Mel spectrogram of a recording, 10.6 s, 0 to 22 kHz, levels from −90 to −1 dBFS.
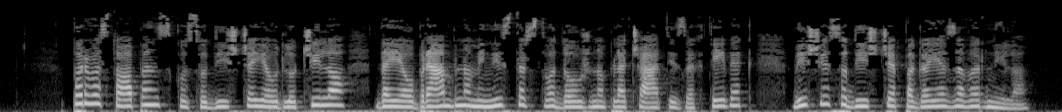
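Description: From start to finish the speech is dull and smeared, with a warbling, fizzy texture on sustained sounds and sibilants, and nothing above 17.9 kHz. This is likely AAC compression, with damage that fits an AAC-LC stream at around 24 kbps.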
